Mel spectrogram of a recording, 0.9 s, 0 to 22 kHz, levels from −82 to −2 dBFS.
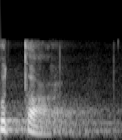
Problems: none marked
